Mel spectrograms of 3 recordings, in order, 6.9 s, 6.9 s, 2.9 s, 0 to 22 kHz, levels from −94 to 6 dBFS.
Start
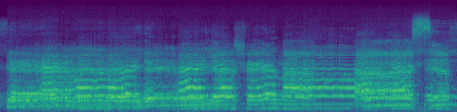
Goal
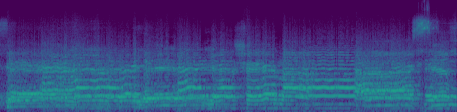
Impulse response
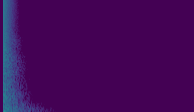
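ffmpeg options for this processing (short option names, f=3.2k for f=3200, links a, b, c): -filter_complex "[0:a]acrossover=split=450|2000[a][b][c];[c]alimiter=level_in=6dB:limit=-24dB:level=0:latency=1:release=476,volume=-6dB[d];[a][b][d]amix=inputs=3:normalize=0,asettb=1/sr,asplit=3[e][f][g];[e]atrim=end=2.014[h];[f]atrim=start=2.01:end=2.55,asetpts=PTS-STARTPTS,afade=t=in:d=0.004:c=qsin,afade=t=out:st=0.536:d=0.004:c=qsin,acontrast=31[i];[g]atrim=start=2.546[j];[h][i]acrossfade=d=0.004:c1=hsin:c2=qsin[k];[k][j]acrossfade=d=0.004:c1=qsin:c2=hsin,lowshelf=f=350:g=-8,acompressor=threshold=-33dB:ratio=16,asettb=1/sr,asplit=3[l][m][n];[l]atrim=end=0.774[o];[m]atrim=start=0.77:end=1.48,asetpts=PTS-STARTPTS,afade=t=in:d=0.004:c=qsin,afade=t=out:st=0.706:d=0.004:c=qsin,equalizer=f=7k:w=0.56:g=10[p];[n]atrim=start=1.476[q];[o][p]acrossfade=d=0.004:c1=hsin:c2=qsin[r];[r][q]acrossfade=d=0.004:c1=qsin:c2=hsin,asplit=2[s][t];[t]adelay=134.1,volume=-13dB,highshelf=f=4k:g=-3.02[u];[s][u]amix=inputs=2:normalize=0,volume=33.5dB,asoftclip=hard,volume=-33.5dB,volume=-2dB"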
